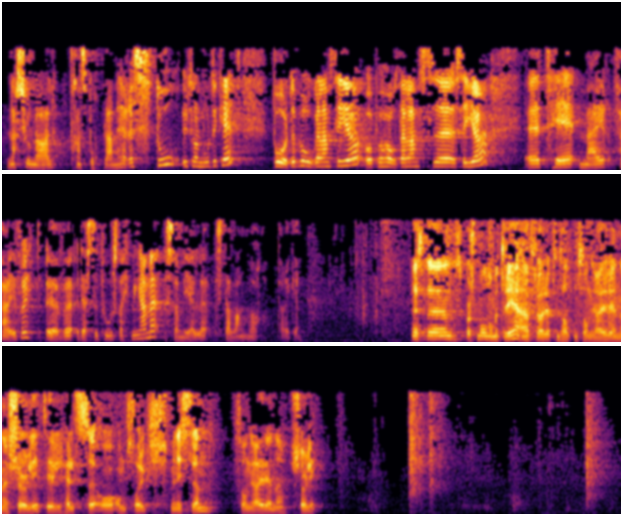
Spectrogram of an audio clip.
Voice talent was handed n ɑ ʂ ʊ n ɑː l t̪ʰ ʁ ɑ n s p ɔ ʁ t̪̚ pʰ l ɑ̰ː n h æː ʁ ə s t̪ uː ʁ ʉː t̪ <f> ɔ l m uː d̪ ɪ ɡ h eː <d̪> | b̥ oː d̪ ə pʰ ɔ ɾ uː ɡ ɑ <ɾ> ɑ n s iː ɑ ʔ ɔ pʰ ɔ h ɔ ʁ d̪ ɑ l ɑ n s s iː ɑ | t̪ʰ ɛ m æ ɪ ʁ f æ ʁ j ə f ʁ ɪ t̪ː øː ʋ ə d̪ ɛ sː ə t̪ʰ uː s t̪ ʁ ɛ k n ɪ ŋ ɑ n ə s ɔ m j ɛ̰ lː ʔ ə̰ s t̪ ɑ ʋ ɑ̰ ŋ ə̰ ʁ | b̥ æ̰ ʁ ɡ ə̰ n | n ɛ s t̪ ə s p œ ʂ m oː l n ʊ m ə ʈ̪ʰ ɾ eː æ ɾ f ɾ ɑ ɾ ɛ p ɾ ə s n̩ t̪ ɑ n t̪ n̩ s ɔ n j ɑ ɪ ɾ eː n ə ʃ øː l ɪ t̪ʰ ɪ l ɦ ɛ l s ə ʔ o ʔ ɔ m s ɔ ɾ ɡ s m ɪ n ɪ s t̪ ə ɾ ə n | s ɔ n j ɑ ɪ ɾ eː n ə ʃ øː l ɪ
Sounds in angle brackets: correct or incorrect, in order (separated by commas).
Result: incorrect, incorrect, incorrect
